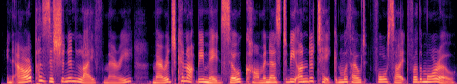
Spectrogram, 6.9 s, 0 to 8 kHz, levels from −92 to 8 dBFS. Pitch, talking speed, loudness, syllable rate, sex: 220 Hz, 185 wpm, -17 LUFS, 5.5 syllables/s, female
